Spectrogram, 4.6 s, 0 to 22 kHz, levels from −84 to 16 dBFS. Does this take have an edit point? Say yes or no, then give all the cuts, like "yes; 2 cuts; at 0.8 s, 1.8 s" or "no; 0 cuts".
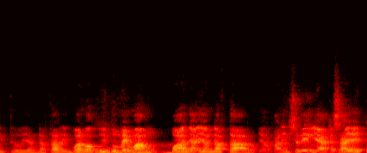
yes; 1 cut; at 3.6 s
